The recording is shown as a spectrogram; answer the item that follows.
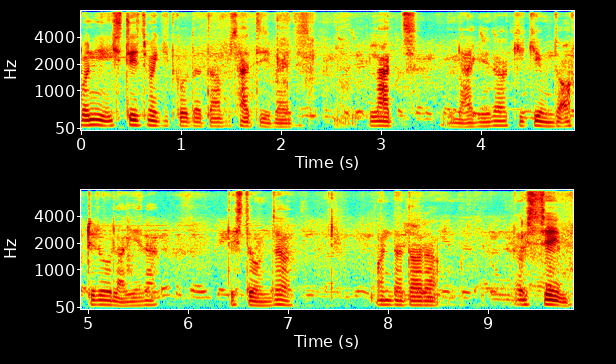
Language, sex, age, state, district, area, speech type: Nepali, male, 18-30, West Bengal, Darjeeling, rural, spontaneous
